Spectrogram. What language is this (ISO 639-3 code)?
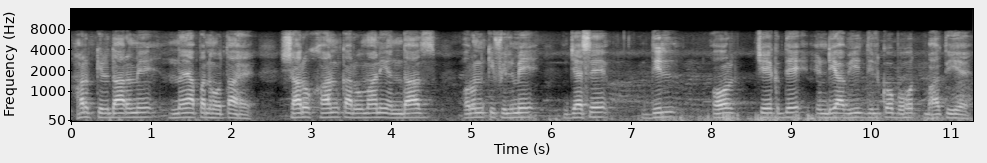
urd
